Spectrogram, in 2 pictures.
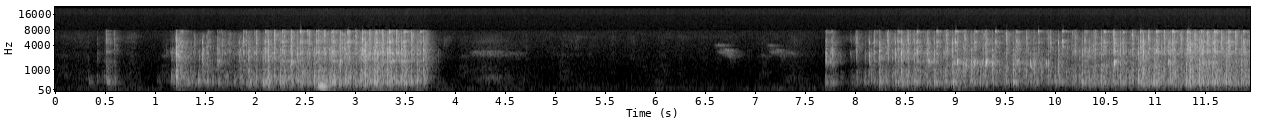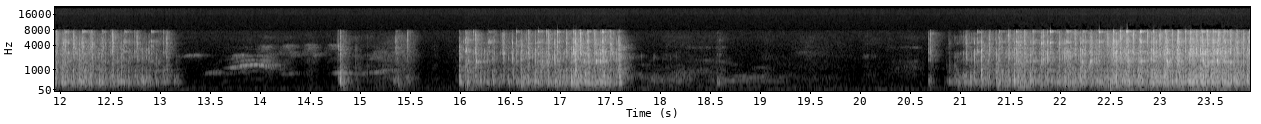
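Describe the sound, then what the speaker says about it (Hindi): Sewing machine stitching the collar neck of a kurti, running in four long bursts of rapid, steady mechanical whirring with short quiet pauses between them, close and fairly loud with no talking. "अब इसकी स्टिचिंग करनी है तो स्टिचिंग कर लेते हैं। इस तरह से इसकी स्टिचिंग करें।"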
